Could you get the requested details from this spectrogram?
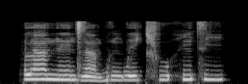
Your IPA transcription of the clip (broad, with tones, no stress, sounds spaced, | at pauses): l ã˧ n̪ ẽ˧ d͡z ã˨˩ b ə˧ ŋ w e˧ t͡ɕʰ u˧ h ĩ˧ t͡s i˧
